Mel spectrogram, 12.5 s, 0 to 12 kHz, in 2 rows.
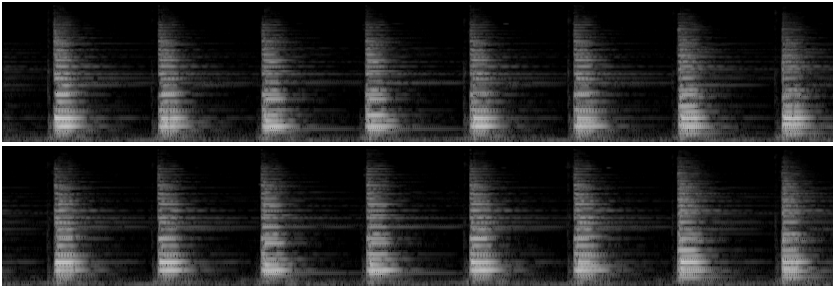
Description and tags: zulu77 G PIANO 2
Roots rasta reggae
Roots, reggae, rasta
